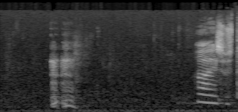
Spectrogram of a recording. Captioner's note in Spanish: carraspea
